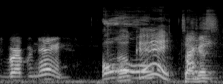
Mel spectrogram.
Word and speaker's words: Bourbonnais: Well, if you're from the city, it's Bourbonnais, but if you moved into the little village, it's Bourbonnais.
